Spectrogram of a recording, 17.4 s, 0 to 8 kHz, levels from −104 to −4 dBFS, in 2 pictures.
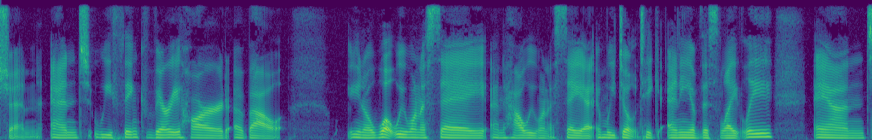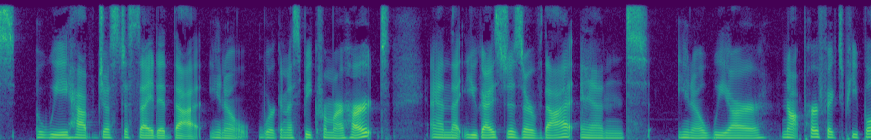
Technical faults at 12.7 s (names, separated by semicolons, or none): none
